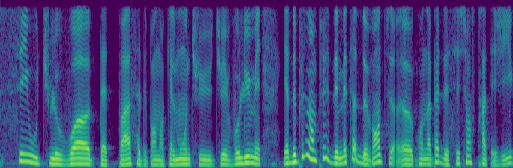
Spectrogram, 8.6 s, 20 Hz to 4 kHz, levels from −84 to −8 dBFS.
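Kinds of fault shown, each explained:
Repeated stalls (stutter): Between 5.04 and 6.12 s, late-arriving packets left the jitter buffer empty twelve times, each gap filled by continuing the last sound, 118 ms in all and none longer than 15 ms. Nothing is lost, which sets it apart from packet-loss dropouts.
Jitter buffer slow-down: From 6.94 to 7.29 s the receiver repeated short pitch periods to rebuild its reserve, adding 48 ms so the audio runs at 88% speed with pitch unchanged. It drags smoothly rather than stopping and restarting as in the stutter.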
